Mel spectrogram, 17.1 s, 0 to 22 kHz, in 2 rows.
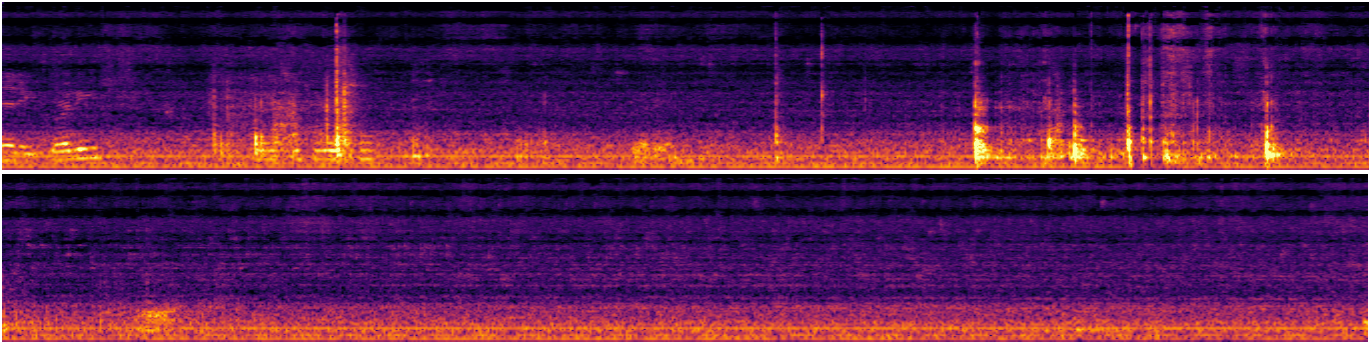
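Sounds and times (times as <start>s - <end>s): steady low hum: 0.0s - 17.0s
cookware and utensils clattering: 6.0s - 8.8s.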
